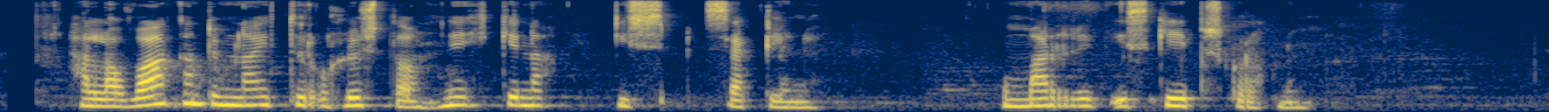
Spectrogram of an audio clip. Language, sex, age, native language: Icelandic, female, 40-49, Icelandic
